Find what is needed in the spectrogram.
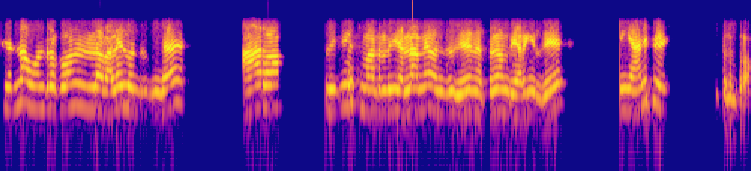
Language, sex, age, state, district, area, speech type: Tamil, female, 45-60, Tamil Nadu, Cuddalore, rural, conversation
